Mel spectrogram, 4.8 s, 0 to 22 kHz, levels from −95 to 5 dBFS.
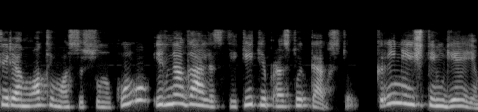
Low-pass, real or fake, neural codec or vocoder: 7.2 kHz; fake; codec, 16 kHz, 2 kbps, FunCodec, trained on LibriTTS, 25 frames a second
